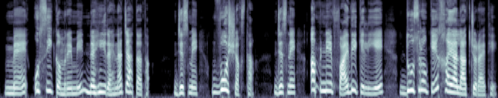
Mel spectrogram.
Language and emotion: Urdu, disgusted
